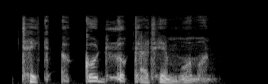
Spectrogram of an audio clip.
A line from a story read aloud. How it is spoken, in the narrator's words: And he added in a whisper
